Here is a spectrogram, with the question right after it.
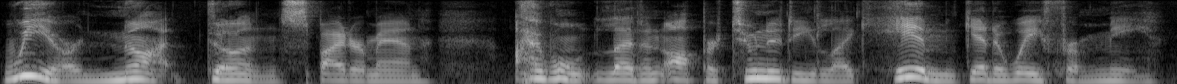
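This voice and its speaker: A woman's voice: fairly low pitch, moderate pace, a little mellow, close to an everyday voice. A woman voicing an obsessive, villainous female scientist who bellows, hisses and gloats in a dramatic story reading. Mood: furious, menacing.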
